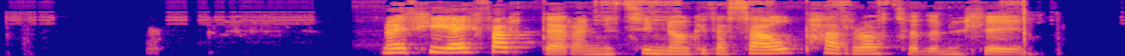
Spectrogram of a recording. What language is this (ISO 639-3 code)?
cym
